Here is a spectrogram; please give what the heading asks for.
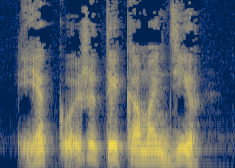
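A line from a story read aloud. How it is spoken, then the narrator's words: Wheezing. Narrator (Russian): просипел он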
